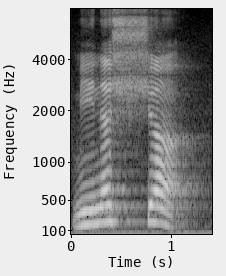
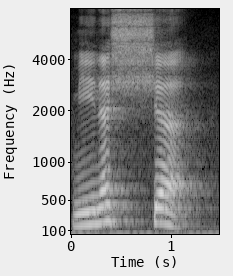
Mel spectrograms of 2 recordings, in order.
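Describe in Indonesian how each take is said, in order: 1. Bunyi 'sya' diucapkan dengan bibir dimonyongkan dan membulat. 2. Bunyi 'sya' diucapkan dengan bibir rileks dan tidak membulat. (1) "mengucapkannya dengan memonyongkan bibirnya ... itu adalah contoh yang salah" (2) "Biasa saja"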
